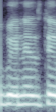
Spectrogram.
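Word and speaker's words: Wednesday: Silent, जैसे आपने वेनेसडे बोला, डी इज एक्चुअली साइलेंट, तो इस तरह का बहुत सारा वर्ड्स होता है।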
